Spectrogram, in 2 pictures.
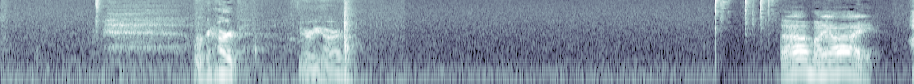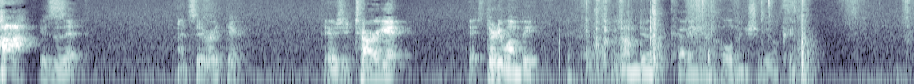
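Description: A middle-aged man speaks casually, close by.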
